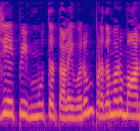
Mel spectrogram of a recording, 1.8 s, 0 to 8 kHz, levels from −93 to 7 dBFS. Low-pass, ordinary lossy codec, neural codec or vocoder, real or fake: none; none; none; real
